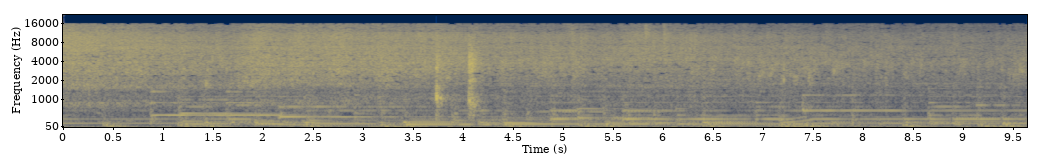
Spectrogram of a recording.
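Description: Food sizzling hard in a hot frying pan on a gas stove. It starts abruptly as ingredients go into the pan, then slowly dies down, with two sharp clicks about four seconds in. Background music plays underneath.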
